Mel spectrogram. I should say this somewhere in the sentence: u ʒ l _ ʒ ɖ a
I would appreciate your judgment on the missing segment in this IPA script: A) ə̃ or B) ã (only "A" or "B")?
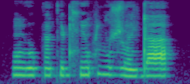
A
